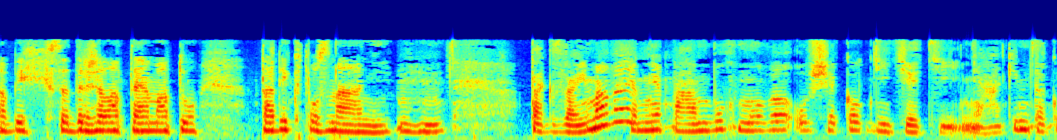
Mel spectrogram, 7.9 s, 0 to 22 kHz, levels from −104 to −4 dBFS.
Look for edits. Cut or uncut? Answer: cut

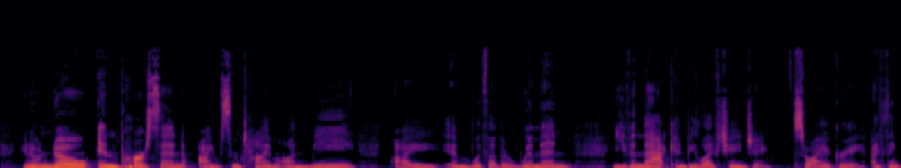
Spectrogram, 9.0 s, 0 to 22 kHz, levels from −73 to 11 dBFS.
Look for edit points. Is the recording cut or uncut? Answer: cut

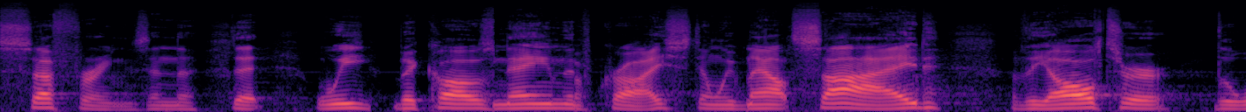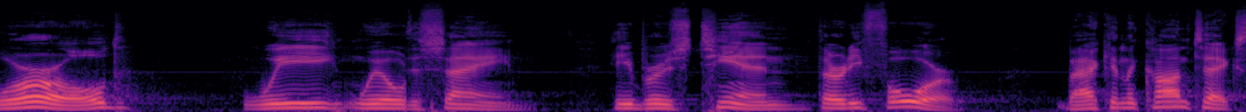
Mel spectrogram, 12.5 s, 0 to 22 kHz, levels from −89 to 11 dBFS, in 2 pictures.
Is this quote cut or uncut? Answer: cut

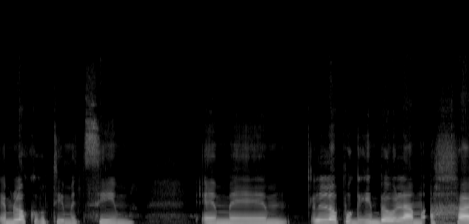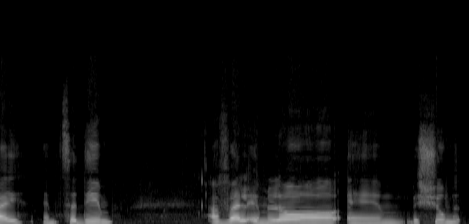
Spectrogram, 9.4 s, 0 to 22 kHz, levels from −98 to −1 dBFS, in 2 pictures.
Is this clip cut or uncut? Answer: uncut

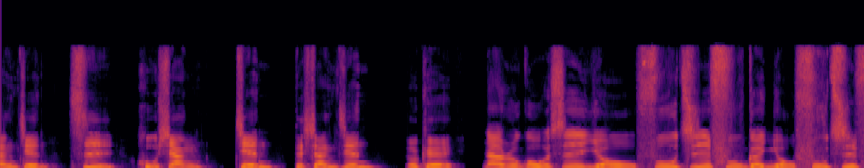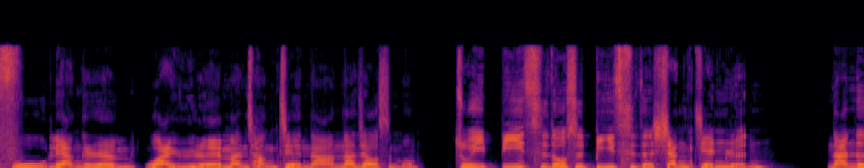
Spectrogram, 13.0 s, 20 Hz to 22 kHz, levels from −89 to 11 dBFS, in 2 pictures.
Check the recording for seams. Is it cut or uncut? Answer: cut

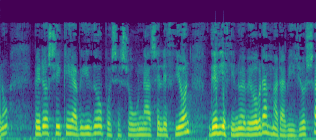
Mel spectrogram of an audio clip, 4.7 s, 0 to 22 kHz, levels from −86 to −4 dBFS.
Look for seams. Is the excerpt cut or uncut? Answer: uncut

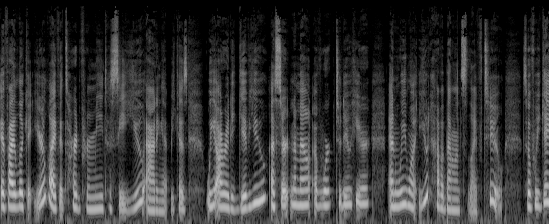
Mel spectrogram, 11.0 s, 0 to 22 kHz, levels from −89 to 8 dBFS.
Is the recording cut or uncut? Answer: uncut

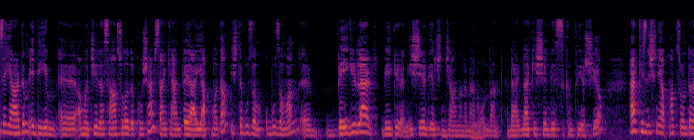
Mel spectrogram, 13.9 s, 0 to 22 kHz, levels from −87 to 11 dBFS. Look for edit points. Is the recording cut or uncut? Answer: cut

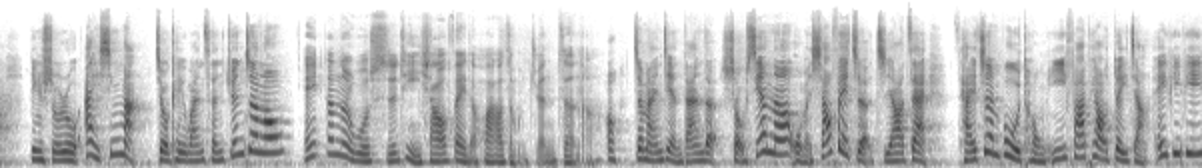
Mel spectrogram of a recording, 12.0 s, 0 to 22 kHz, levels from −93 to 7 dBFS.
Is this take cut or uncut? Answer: cut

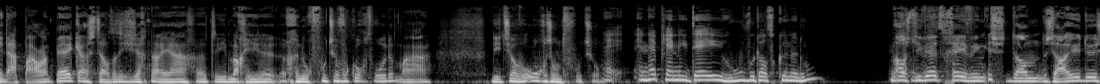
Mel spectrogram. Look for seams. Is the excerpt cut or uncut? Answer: cut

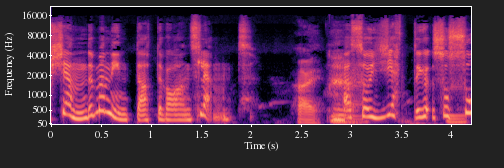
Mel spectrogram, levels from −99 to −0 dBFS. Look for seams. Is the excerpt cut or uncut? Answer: uncut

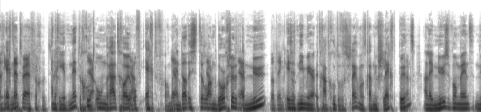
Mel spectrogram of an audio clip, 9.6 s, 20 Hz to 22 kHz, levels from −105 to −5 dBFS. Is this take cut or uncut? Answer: cut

